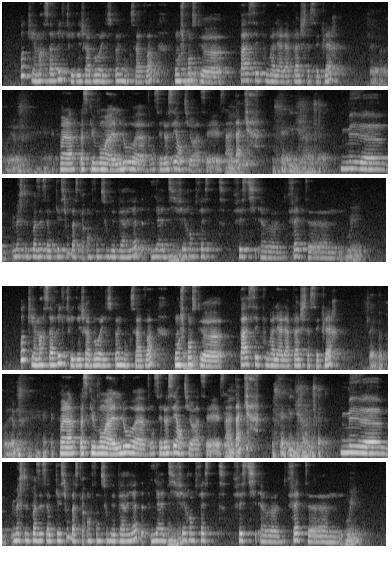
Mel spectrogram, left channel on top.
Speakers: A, on the right; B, on the right.
A: Ok, mars-avril, il fait déjà beau à Lisbonne, donc ça va. Bon,
B: Cool.
A: je pense que euh, pas assez pour aller à la plage, ça c'est clair.
B: J'avais pas de problème. <laughs>
A: Voilà, parce que bon, euh, l'eau, euh, bon, c'est l'océan, tu vois, c'est, ça
B: Oui,
A: attaque.
B: <laughs> grave.
A: <laughs> Mais, euh, mais je te posais cette question parce qu'en fonction des périodes, il y a différentes
B: Mhm.
A: festes, festi- euh, fêtes euh,
B: Oui,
